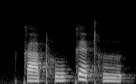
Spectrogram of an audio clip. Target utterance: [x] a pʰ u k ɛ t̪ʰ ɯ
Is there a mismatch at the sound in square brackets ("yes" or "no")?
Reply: yes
